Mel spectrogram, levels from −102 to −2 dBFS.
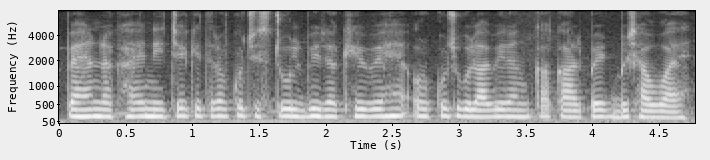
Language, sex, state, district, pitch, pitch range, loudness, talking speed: Hindi, female, Haryana, Jhajjar, 190 Hz, 180-195 Hz, -13 LUFS, 265 wpm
